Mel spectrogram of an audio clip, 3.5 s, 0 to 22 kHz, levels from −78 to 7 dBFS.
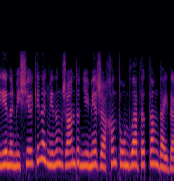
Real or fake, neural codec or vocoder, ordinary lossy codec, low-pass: fake; codec, 16 kHz, 0.8 kbps, ZipCodec; none; none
